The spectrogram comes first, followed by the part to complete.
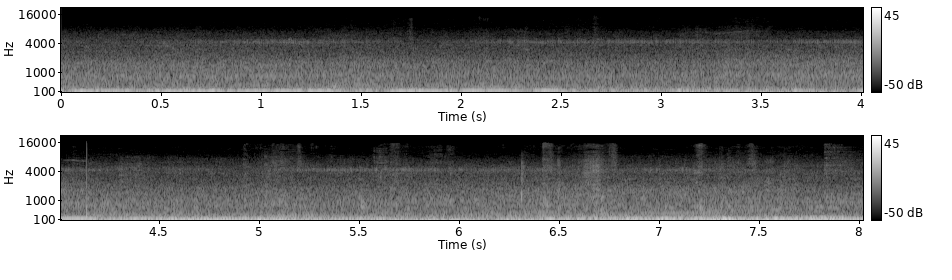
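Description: Street ambience with road traffic going by, a steady low rumble under a noisy hiss, which cuts off suddenly near the end.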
